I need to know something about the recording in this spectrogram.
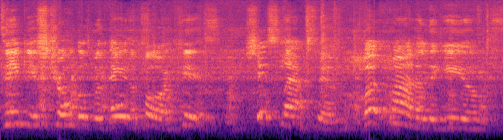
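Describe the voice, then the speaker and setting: A woman's voice: fairly high pitch, measured pace, noisy background. A woman giving scripted narration, reading out a play's characters and stage directions. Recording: echoey, distant, music behind.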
